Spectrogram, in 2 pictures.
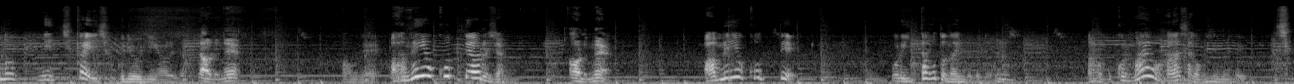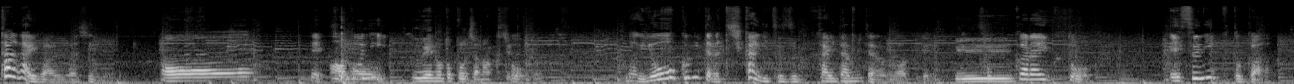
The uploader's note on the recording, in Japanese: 録音機材：iPhone7。編集ソフト：AdobeAuditio2020。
